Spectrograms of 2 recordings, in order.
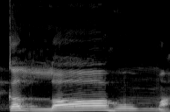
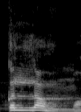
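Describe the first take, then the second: First: "کلہم" slow, with a long drawn middle vowel; correct reading. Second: "کلہم" read quickly with a short, unstretched middle; wrong reading. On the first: Teacher shows students the correct reading, slow stretched "کلہم". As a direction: stretch the "لا" in "کلہم" and hold the hum. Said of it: "بلکہ آپ نے پڑھنا ہے". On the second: Teacher shows students how people often read it, wrong short "کلہم". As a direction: say "کلہم" hurried, the long vowel cut short. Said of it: "یہ غلط طریقہ ہے". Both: Shown as a demonstration.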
